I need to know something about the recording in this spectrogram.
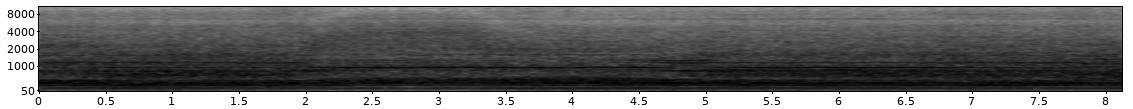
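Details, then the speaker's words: John Deere 210 Kohler single-cylinder after throttle fixed and idle/low-speed mixture screws adjusted, high speed not yet set: smooth even fast run with steady note, no misses or knocks; normal running. "he said it idles really good so stay tuned alright guys got it running again this thing flies"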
